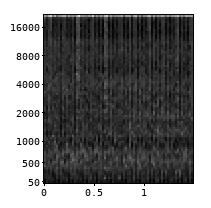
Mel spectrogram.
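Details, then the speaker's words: VW T3 TDI after cylinder head swap and JB Weld piston repair, v-belt refitted, timing belt cover and coolant expansion bottle still off: steady low diesel clatter at idle, even firing, no knocks or misses; sounds healthy, pretty sweet. "but uh let's just let's just have a listen and see how it's running now sounded pretty sweet to me all right"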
